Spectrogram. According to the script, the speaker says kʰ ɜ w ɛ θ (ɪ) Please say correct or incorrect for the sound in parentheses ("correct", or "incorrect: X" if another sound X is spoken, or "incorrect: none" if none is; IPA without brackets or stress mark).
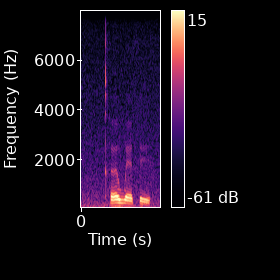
correct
